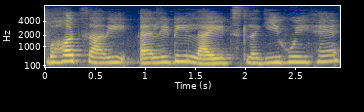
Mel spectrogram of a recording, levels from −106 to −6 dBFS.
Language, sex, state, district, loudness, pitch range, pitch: Hindi, female, Madhya Pradesh, Dhar, -21 LUFS, 200-245 Hz, 220 Hz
